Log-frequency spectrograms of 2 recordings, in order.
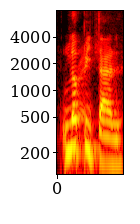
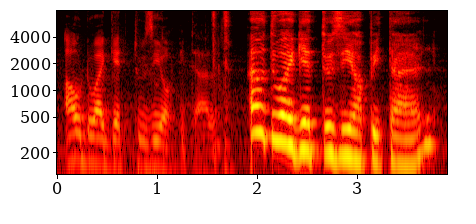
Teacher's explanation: if you want to do a French accent, drop your H's.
